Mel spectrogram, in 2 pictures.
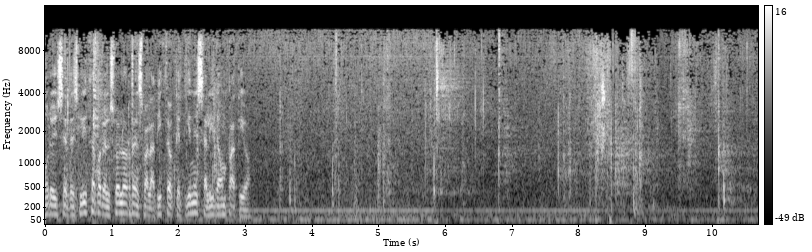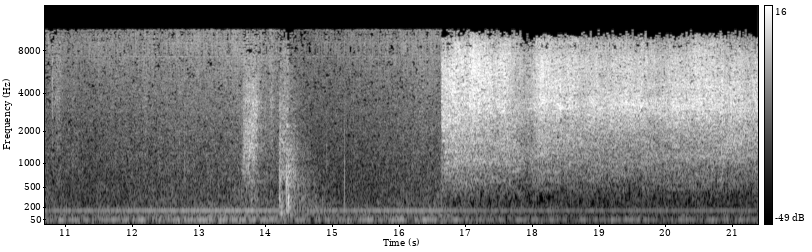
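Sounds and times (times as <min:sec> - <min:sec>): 
speech: 0:00.0 - 0:03.4
hissy noise: 0:00.0 - 0:21.3
footsteps walking through stone arches into a tunnel: 0:00.1 - 0:11.0.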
